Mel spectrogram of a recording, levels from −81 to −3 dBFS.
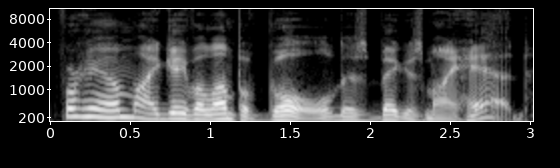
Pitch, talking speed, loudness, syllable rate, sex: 135 Hz, 260 wpm, -17 LUFS, 4.7 syllables/s, male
